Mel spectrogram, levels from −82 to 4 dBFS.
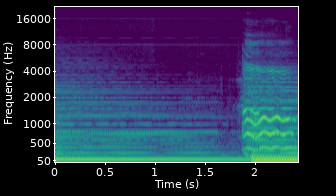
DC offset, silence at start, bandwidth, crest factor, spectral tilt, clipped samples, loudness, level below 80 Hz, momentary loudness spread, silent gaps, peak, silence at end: under 0.1%; 0 s; 9.4 kHz; 16 dB; -7 dB/octave; under 0.1%; -20 LUFS; -22 dBFS; 12 LU; none; -2 dBFS; 0 s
